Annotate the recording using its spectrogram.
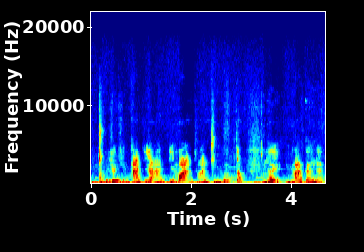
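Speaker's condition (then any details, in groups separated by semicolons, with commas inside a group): Hearing impairment; hearing impaired from childhood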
